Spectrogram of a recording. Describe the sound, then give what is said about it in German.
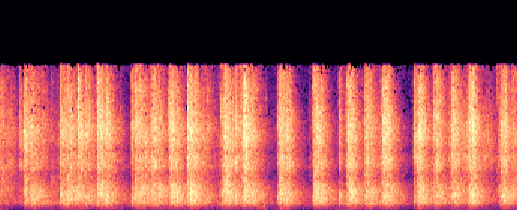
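Steady rhythmic hand clapping from an audience clapping along so singers can join in with a song, sharp bright claps repeating in an even beat with brief pauses between phrases, loud and with no voices. “So, Sie fangen bitte an mit dem Klatschen und wir setzen dann ein.”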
